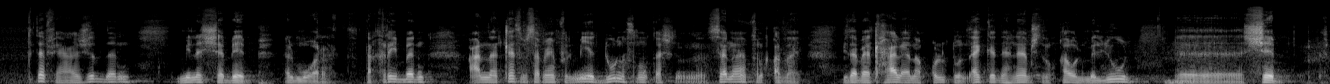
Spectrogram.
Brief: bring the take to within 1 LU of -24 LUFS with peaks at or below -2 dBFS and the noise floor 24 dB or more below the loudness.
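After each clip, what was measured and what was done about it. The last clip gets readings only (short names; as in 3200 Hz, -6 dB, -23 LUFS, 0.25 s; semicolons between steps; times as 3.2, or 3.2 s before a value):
ticks 50/s; loudness -27.0 LUFS; peak -3.5 dBFS; loudness target -24.0 LUFS
-> de-click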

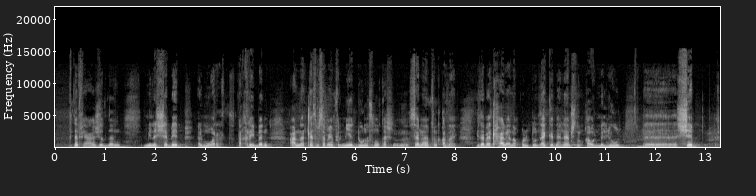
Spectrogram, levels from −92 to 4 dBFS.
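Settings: ticks 0/s; loudness -27.0 LUFS; peak -3.5 dBFS; loudness target -24.0 LUFS
-> gain +3 dB; limiter -2 dBFS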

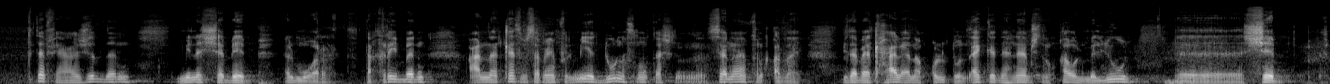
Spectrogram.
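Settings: loudness -24.0 LUFS; peak -2.0 dBFS; noise floor -51 dBFS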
